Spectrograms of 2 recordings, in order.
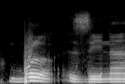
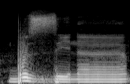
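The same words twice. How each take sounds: First: Slow "bul zina" with a clear l; lam wrongly sounded. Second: Slow "Buz zina" leaping into a held z; silent lam. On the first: Teacher showing the mistake, "bul zina" with audible l. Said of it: "tapi itu salah". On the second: Teacher correcting the mistake, "Buz zina" with no l. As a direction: drop the l and stretch the z in "Buz zina". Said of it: "Ini nggak dibaca lagi alif lamnya". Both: Shown as a demonstration.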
